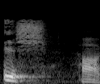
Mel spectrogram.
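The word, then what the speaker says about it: ish-ha (אשה): Aleph, it's a glottal stop. Again, it's very hard to pronounce. It's just ish-ha, because the I sound comes from that little dot underneath it. So it's ish-ha. But it's an aleph.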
